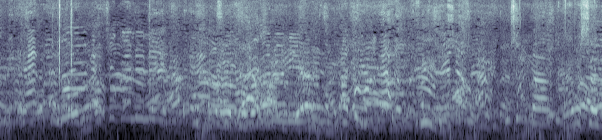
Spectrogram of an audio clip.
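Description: Several people chattering at once outdoors, adults' and children's voices overlapping with no single speaker standing out.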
